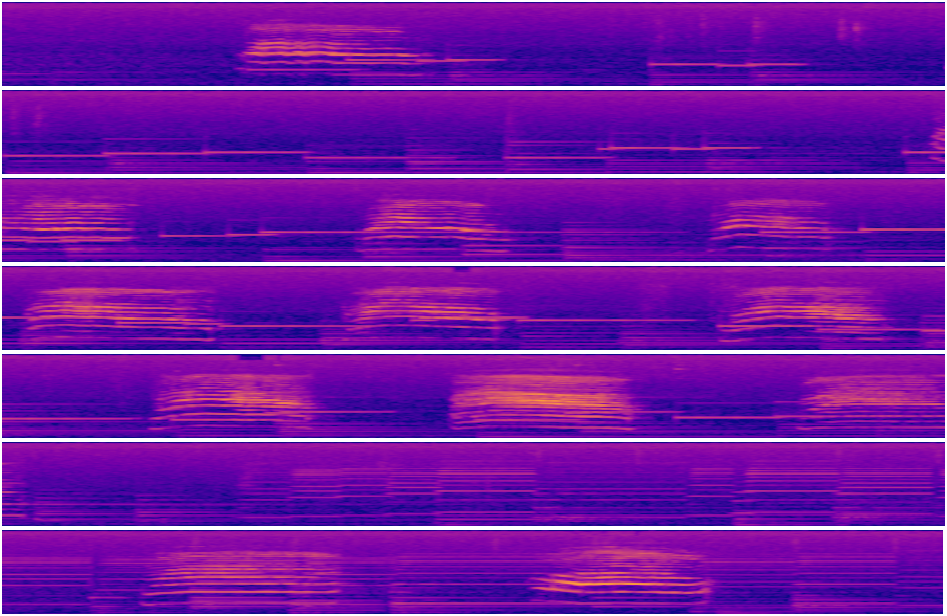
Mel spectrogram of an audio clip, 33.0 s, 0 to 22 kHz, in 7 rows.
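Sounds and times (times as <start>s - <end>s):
background music: 0.0s - 32.9s
young cat meowing: 1.2s - 2.5s, 9.3s - 10.2s, 11.2s - 12.0s, 13.0s - 13.7s, 14.3s - 16.8s, 17.8s - 18.7s, 19.6s - 23.8s, 28.9s - 30.2s, 30.9s - 31.9s.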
